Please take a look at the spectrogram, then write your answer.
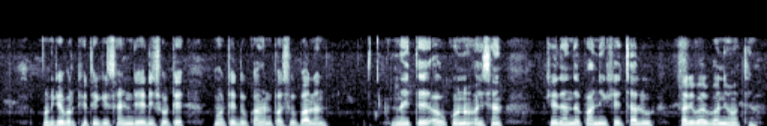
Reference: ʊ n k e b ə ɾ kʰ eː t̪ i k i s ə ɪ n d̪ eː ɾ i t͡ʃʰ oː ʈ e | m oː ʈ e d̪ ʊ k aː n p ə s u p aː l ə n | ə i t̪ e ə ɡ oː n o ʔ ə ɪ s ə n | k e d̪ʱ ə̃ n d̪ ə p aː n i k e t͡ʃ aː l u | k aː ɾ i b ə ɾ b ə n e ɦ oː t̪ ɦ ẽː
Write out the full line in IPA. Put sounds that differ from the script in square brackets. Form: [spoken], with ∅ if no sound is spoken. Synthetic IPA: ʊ n k e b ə ɾ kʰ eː t̪ i k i s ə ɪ n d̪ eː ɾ i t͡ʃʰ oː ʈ e | m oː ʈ e d̪ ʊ k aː n p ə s u p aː l ə n | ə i t̪ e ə [k] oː n o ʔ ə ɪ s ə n | k e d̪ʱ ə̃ n d̪ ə p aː n i k e t͡ʃ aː l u | k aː ɾ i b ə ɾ b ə n e ɦ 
